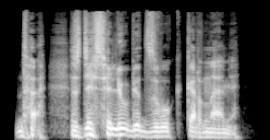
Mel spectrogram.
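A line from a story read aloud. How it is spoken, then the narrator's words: Laughing. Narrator (Russian): рассмеялся Люмьер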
